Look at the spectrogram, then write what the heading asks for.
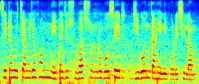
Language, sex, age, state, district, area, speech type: Bengali, female, 18-30, West Bengal, Paschim Medinipur, rural, spontaneous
